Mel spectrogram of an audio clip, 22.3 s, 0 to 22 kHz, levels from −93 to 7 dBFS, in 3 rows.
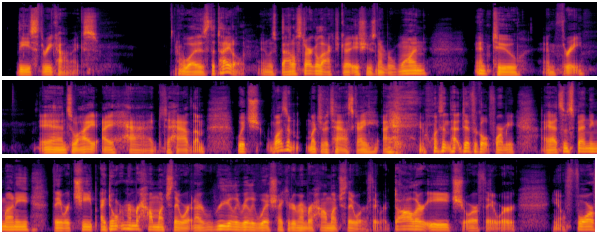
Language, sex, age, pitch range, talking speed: English, male, 30-49, 85-105 Hz, 215 wpm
